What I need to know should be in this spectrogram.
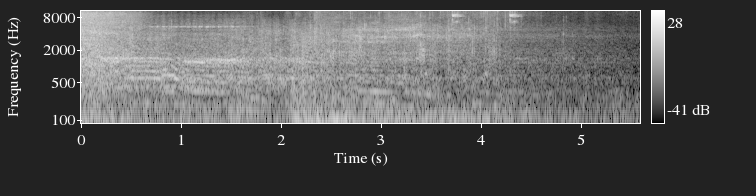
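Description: Magic spells burst and crackle in quick succession.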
